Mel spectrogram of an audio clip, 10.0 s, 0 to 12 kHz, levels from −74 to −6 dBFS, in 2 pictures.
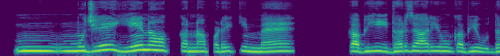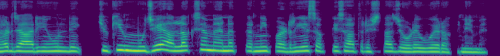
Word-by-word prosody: उम, 215 - +1 0.5
मुझे 220 +5 +4
ये 235 0 +3
ना 265 -3 +5
करना 200 -2 0
पड़े 195 +1 -2
कि 220 - -2
मैं 195 +2 +1 0.6
कभी 205 +1 +2
इधर 195 +3 -1
जा 215 -1 +2
रही 215 0 -2
हूँ, 210 -1 -1
कभी 200 0 -1
उधर 190 +3 -3
जा 205 -1 +2
रही 200 +1 -2
हूँ 205 +1 -1
लेक 205 -1 -5 0.2
क्योंकि 235 +1 -1
मुझे 230 +2 +3
अलग 235 -2 +1
से 275 - +1
मेहनत 230 -3 +1
करनी 210 0 -2
पड़ 200 -3 -3
रही 200 +2 -2
है 220 - 0
सबके 210 +2 -8
साथ 205 -2 -4
रिश्ता 190 +1 -4
जोड़े 185 0 -2
हुए 185 0 -2
रखने 170 0 -6
में। 155 -1 -7
205 Hz, 210 wpm, -22 LUFS, 195-220 Hz, 0.6 s, ना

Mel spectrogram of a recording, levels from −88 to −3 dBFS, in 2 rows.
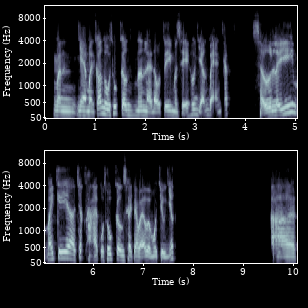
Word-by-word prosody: mình 125 -4 -1
nhà 130 -1 +3
mình 120 -1 0
có 165 - +4
nuôi 160 -4 +2
thú 190 - +2
cưng 145 -2 0
nên 130 0 +2
là 120 -4 +1
đầu - - +1
tiên 135 0 +1
mình 120 -2 -2
sẽ - - -1
hướng 155 +1 -3
dẫn - - -1
bạn 225 - -2
cách 155 0 -4 0.5
xử 120 - +1
lý 155 - +3
mấy 155 +1 +2
cái, 190 0 +3
ơ, 175 -5 +3
chất - - -2
thải - - 0
của 130 - -4
thú 160 0 +2
cưng 145 -3 0
sao 135 0 -1
cho - - +2
bảo 125 - +3
vệ 130 - +3
môi 125 +2 -2
trường 115 - -1
nhất. - - -2 1.9
Ờ, 120 0 +1
135 Hz, 210 wpm, -25 LUFS, 125-155 Hz, 1.9 s, có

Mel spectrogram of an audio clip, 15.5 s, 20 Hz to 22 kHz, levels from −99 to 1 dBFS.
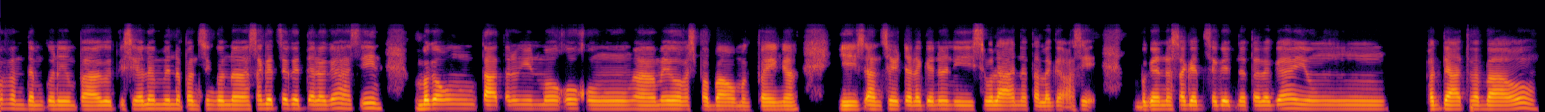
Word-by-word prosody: ramdam 145 -2 -3
ko - - 0
na 140 0 +1
'yong 135 - -6
pagod 135 0 +2
kasi 150 - -5
alam 150 +1 +1
mo - - +2
napansin 150 -1 -2
ko 145 0 +3
na 145 -1 +3
sagad-sagad 155 +1 +2
talaga 150 +3 0
as 155 - -12
in. 175 -1 0 0.3
Kumbaga 150 +2 +5
kung 155 0 -3
tatanungin 150 0 0
mo 150 0 0
ko 160 +1 -2
kung, 145 -1 -1 0.3
ah, 135 -1 +2
may 145 - +2
oras 140 -2 +1
pa 135 - +1
ba 130 -1 +2
ko 130 - -5
magpahinga, 130 +1 0 0.4
is 135 0 +2
answer 140 0 +2
talaga 140 0 +2
no'n, 145 0 0
is 135 -1 -4
wala 140 -1 +3
na 135 0 -5
talaga 125 -1 -2
kasi - - -4 0.4
baga 135 +1 +2
na 140 0 -1
sagad-sagad 140 0 +1
na 140 - -1
talaga 140 +4 +1
'yong 150 -2 -1 1.1
pagtatrabaho. 140 +3 +2
145 Hz, 170 wpm, -23 LUFS, 140-150 Hz, 1.1 s, Kumbaga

